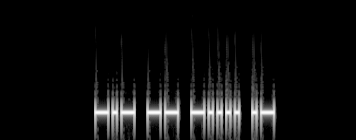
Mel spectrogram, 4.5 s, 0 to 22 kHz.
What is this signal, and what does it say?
Morse code, heard as a keyed tone, about 22 wpm, 700 Hz. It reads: KM6A
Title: USA Call Signs - 2x Character Spacing - 22wpm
